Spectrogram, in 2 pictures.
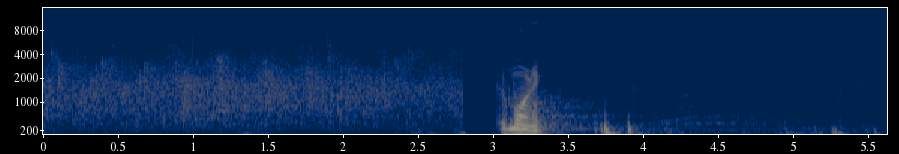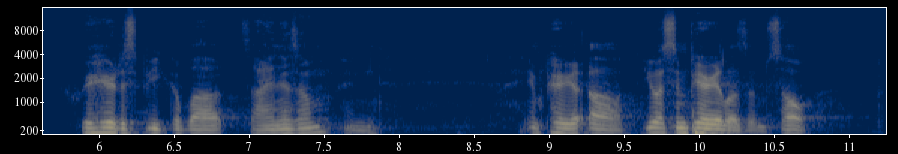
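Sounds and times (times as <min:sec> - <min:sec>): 
audience applause for the panelists at a panel event: 0:00.0 - 0:02.8
speech: 0:03.0 - 0:04.0, 0:05.9 - 0:08.0, 0:08.9 - 0:10.9.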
